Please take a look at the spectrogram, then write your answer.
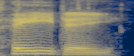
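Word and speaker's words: Headey: of a man-hating personality so pronounce hedi by the way hey ah yeah yeah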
